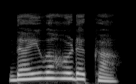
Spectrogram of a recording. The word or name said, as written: ದೈವಹೊಡಕ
